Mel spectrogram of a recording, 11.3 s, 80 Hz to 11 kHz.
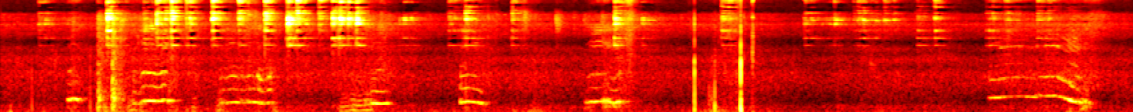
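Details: Domino, an 8-month-old rat terrier, talks while playing with a flower vase: short whiny, moaning bursts with wavering pitch in the first four seconds, a longer falling whine near the end, and glassy clinks and taps from the vase between them.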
